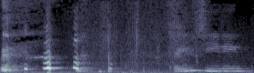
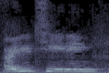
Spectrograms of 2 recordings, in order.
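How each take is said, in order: First: It is said in a put-on mom voice. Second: It is said in her normal voice.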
